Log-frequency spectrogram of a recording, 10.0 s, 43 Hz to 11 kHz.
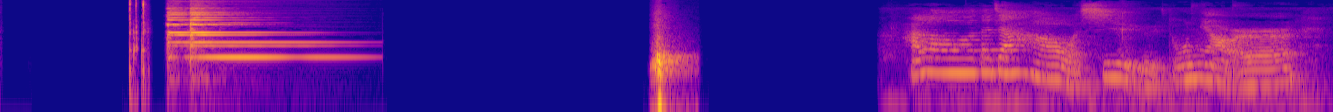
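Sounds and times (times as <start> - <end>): bright bell ding: 1.2 - 2.9.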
